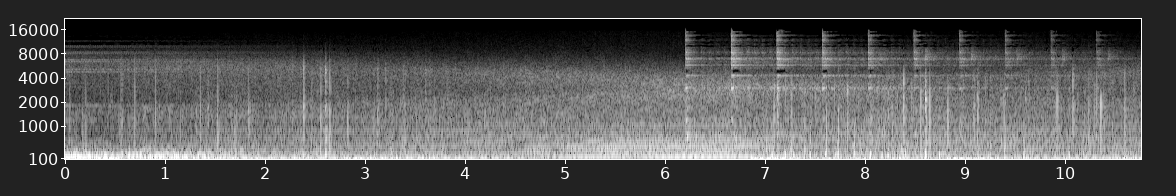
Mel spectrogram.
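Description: Live electronic music played on synthesizers and a pad controller: a low pulsing bass line under held synth tones. About six seconds in, a crisp hi-hat-like tick joins at about two to three ticks a second.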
